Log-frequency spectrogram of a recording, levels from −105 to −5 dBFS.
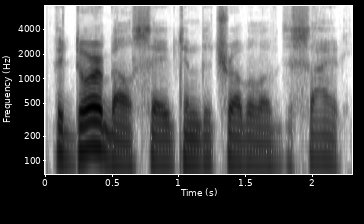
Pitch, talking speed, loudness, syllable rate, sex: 95 Hz, 235 wpm, -18 LUFS, 6.3 syllables/s, male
